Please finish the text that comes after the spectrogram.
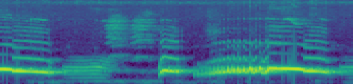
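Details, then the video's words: Local Barbary dove used as a lure: the tail of one falling coo, a short quiet gap, then a sudden rising note leading into a long rolling purr. "Pancingan burung puter lokal"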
